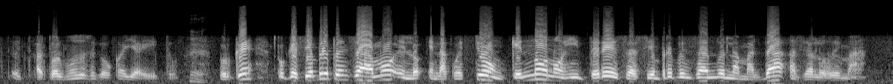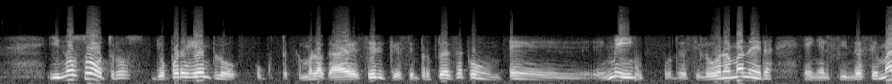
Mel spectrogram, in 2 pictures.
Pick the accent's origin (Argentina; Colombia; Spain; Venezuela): Venezuela; cómo entendernos como venezolanos, como compatriotas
